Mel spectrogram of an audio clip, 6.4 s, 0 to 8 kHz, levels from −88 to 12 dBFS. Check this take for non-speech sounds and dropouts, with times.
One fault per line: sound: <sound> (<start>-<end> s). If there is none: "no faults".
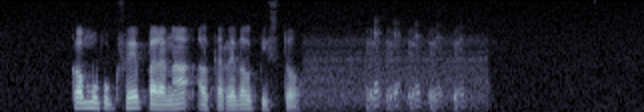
sound: laugh (3.6-4.7 s)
